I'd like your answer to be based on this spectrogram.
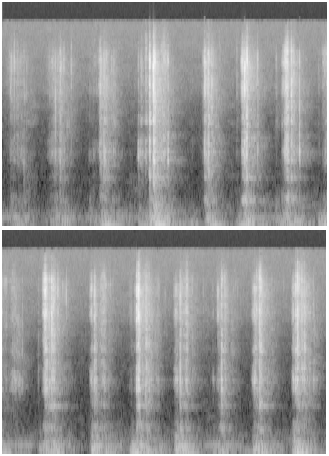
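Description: A curette scrapes the seeds and fibrous pulp from the cavity of a pumpkin half in repeated strokes, a little over two per second. Each stroke gives a wet, slippery, bright scraping burst over a soft low thud. The rhythm is uneven, and each stroke dies away quickly.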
